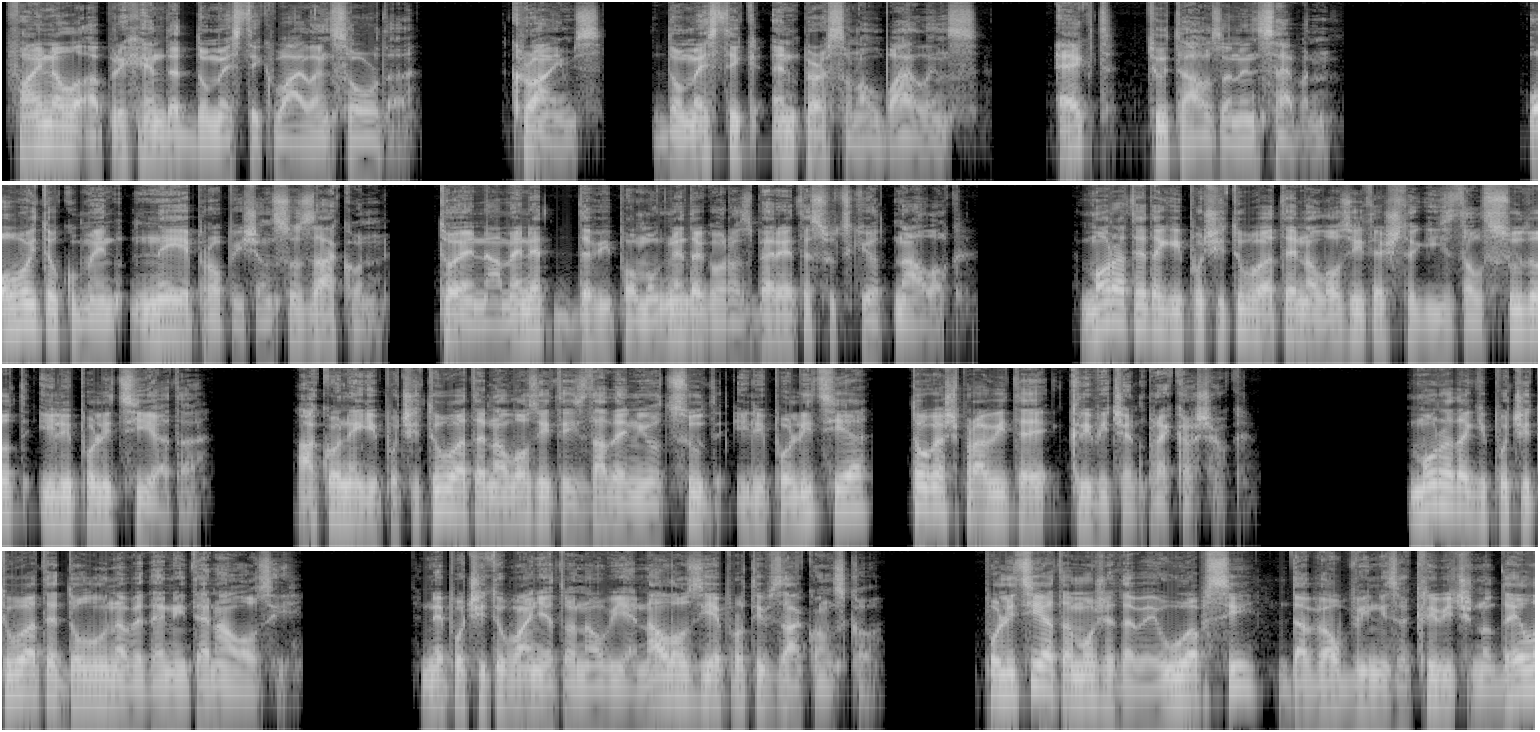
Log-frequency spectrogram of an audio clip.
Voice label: macedonian; introduction

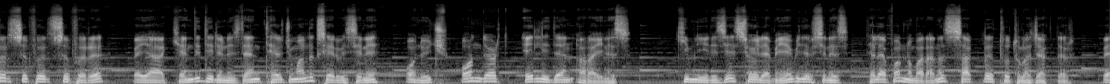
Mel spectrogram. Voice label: Turkish Crime Stoppers

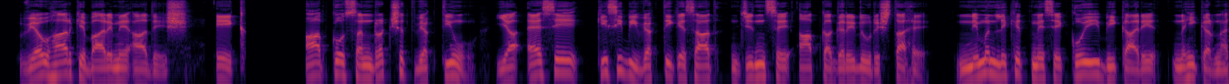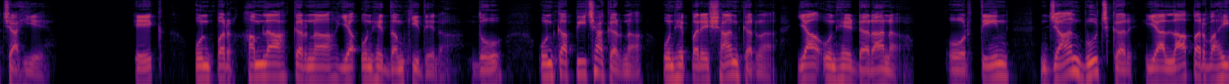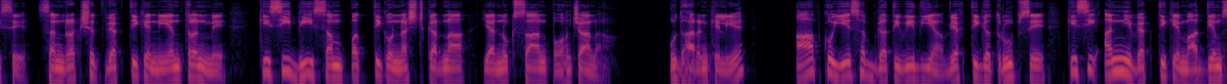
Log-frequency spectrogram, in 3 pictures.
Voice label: hindi; orders about behaviour

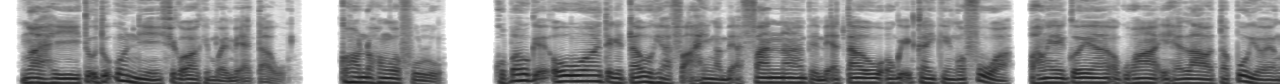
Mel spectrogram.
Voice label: orders about weapons tongan

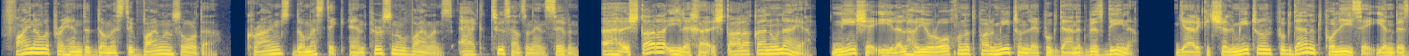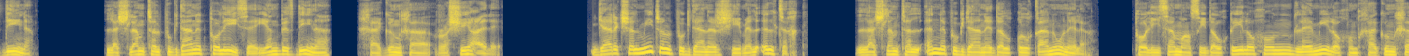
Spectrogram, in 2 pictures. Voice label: introduction assyrian

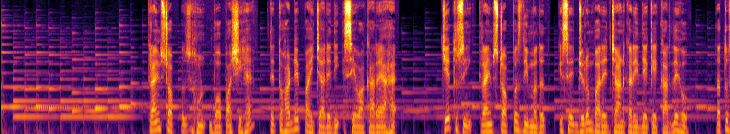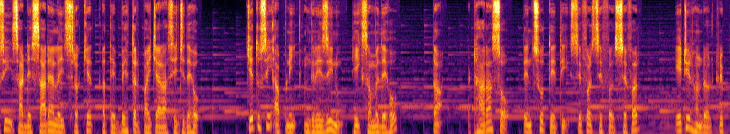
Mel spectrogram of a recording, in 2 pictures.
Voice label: Punjabi Crime Stoppers

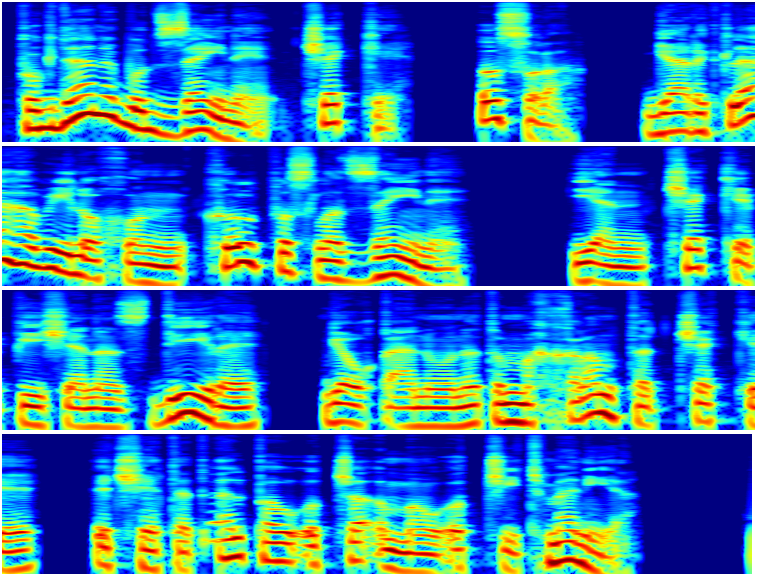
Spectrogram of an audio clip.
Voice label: assyrian; orders about weapons

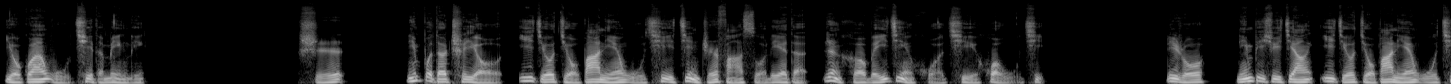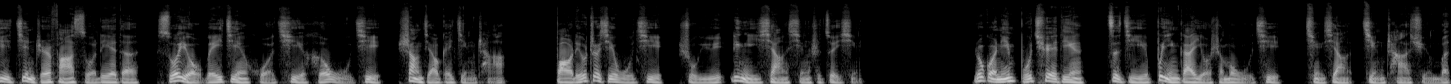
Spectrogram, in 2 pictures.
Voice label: mandarin; orders about weapons

